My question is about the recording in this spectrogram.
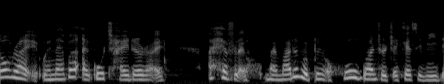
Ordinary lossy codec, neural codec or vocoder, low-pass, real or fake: none; none; none; real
